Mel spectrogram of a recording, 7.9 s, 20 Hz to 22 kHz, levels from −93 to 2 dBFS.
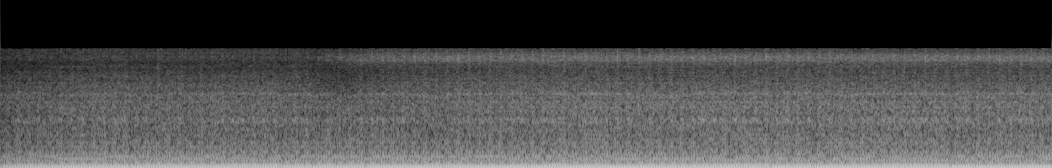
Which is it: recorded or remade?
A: recorded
